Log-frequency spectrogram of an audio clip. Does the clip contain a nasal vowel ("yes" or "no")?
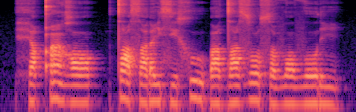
yes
